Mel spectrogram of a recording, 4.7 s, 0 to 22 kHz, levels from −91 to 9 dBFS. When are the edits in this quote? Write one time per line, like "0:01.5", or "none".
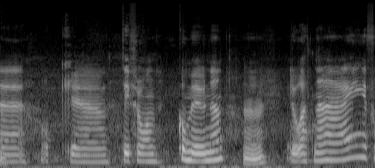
0:01.5
0:03.6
